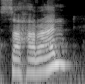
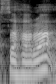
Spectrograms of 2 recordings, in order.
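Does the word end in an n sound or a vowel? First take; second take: n sound; vowel. First: The word ends with an n sound. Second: The word ends with a bare vowel. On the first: The speaker calls it right. "I should be reciting that like that, saharan" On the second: The speaker calls it wrong. "not sahara"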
